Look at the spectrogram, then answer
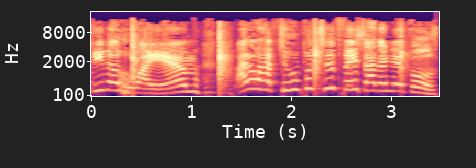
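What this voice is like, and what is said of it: Yelling imitation of another person's voice. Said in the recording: “my impression of you ... I don't have the voice down”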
